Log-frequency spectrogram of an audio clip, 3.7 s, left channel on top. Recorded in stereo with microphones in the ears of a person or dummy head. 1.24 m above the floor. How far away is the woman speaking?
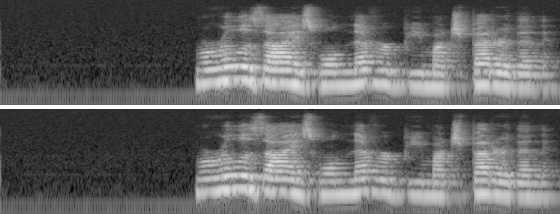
About 0.5 m.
